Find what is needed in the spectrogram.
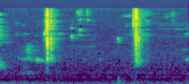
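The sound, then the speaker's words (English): Wet chewing on a sticky Abba Zabba candy bar of white taffy with peanut butter, with two sharp smacking bursts about a second apart and soft mouth noises between them, no talking. “And just some surrounded in just a weird rectangle of white taffy. That is all the way in all of my teeth right now.”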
